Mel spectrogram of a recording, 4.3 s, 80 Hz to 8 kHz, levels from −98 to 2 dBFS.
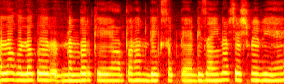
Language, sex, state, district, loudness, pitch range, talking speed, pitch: Hindi, female, Punjab, Fazilka, -15 LUFS, 210-225 Hz, 210 wpm, 215 Hz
